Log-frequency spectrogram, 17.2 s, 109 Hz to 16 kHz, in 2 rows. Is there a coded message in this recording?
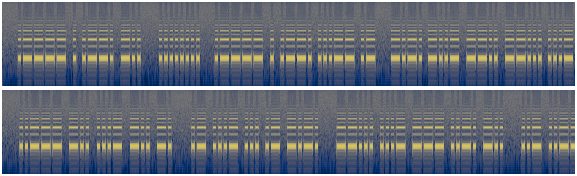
Yes: Morse code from 0.2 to 17.2 s, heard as a keyed tone, hand-sent with a paddle, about 30 wpm, 580 Hz. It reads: 1EPD <HH> 1EP3A CXZ7V 2DVDN AVSAC 7VOFD …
